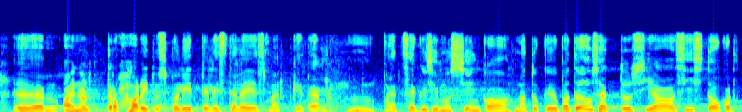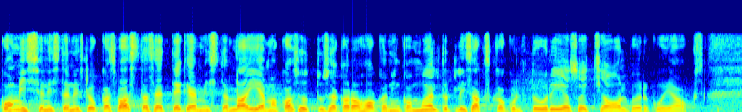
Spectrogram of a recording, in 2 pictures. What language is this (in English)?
Estonian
